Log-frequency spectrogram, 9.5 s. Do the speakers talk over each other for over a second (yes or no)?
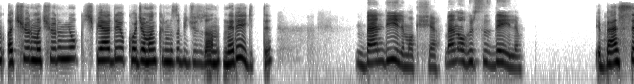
no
